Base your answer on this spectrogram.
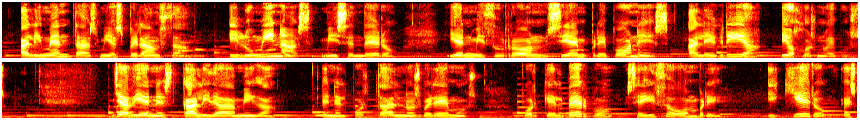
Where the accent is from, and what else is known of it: Madrid, Community of Madrid, Spain; born or raised there; also born or lived in Loja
